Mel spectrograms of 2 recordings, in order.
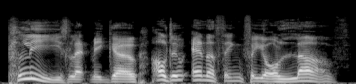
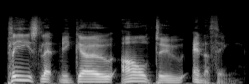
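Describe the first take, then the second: First: Hammed-up pleading. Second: Said in the usual way. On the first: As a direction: beg dramatically, voice climbing high. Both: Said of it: "You say".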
